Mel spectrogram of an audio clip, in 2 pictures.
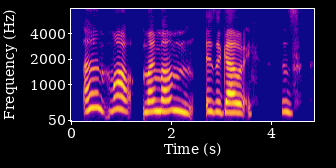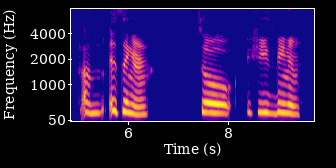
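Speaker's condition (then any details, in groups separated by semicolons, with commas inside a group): Cerebral palsy; from birth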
